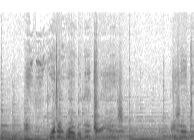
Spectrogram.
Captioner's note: offscreen, whispering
